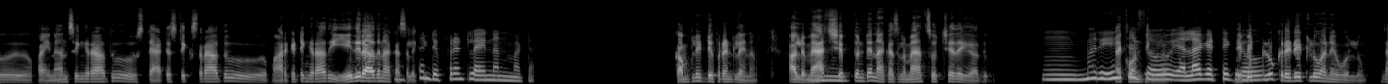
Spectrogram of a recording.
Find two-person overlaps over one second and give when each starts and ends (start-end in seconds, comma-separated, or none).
none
